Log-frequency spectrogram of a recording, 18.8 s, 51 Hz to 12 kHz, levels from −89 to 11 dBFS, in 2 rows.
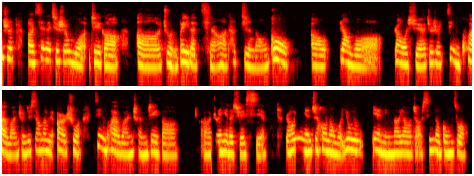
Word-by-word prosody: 就 - - +3
是， 300 -2 +2 0.2
呃， 235 -1 +5
现 265 +6 +1
在 275 -2 +4
其 260 -1 0
实 250 -1 +2
我 225 -4 +1
这 235 -3 +3
个， 190 -3 +3 0.4
呃， 185 -2 +2
准 200 -4 +1
备 245 -1 +6
的 205 -3 +2
钱 185 -3 -5
啊， 190 0 -1
它 245 +6 -9
只 200 -3 -1
能 175 +2 -5
够， 265 -7 +7 0.4
呃， 205 - 0 0.5
让 250 -6 +3
我 190 -1 -1 0.2
让 245 -3 +1
我 215 0 +3
学 195 -2 0
就 230 +1 -1
是 220 -2 -2
尽 260 -8 0
快 260 -8 +2
完 185 0 -4
成。 200 -1 -4
就 215 - -2
相 235 +1 -5
当 235 -1 -1
于 - - -2
二 220 -3 +1
硕， 210 -3 -2 0.3
尽 295 -7 -2
快 240 -3 0
完 195 0 -2
成 195 -3 -3
这 210 -1 -1
个， 190 -1 -5 0.8
呃， 190 -1 -3
专 215 0 -1
业 215 -2 +1
的 200 - +3
学 190 -1 -2
习， 180 -1 -5 0.5
然 215 - 0
后 240 - +3
1 - - -1
年 225 -1 +3
之 245 +1 0
后 240 -1 -1
呢， 215 -2 +3
我 190 -2 -1
又 245 -3 +2 0.2
面 235 -4 +1
临 190 0 +1
了 200 0 0
要 200 -1 -1
找 - - -4
新 240 +4 -4
的 215 -2 +1
工 200 +1 +1
作。 200 -4 -1
215 Hz, 215 characters per minute, -20 LUFS, 195-240 Hz, 0.8 s, 够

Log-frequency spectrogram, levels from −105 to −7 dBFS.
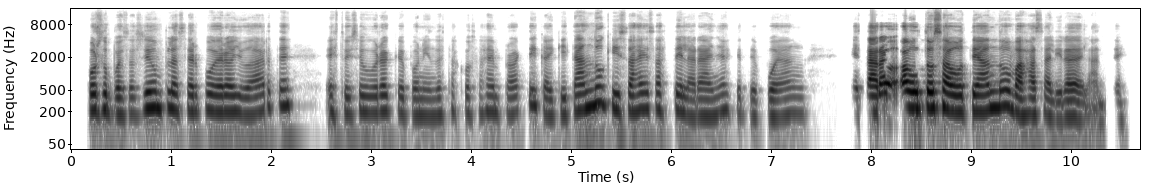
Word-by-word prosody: por 210 0 0
supuesto, 185 -3 -5
ha - - -18
sido 230 +5 +2
un 230 - +1
placer 210 -3 -4
poder 200 -1 -3
ayudarte. 200 +7 -6 0.3
Estoy 185 -1 -11
segura 195 +1 -7
que 185 -3 -12
poniendo 175 -1 -11
estas 185 +2 -19
cosas 190 0 -17
en 195 -1 -9
práctica 185 +3 -10
y - - -11
quitando 215 +10 0
quizás 210 -3 -4
esas 220 -2 -7
telarañas 180 0 -8
que 180 -2 -20
te 165 -2 -16
puedan 175 +3 -11 0.4
estar 265 -8 +3
au 220 0 +8 0.2
autosaboteando, 230 0 +5
vas 180 -4 0
a 175 - -2
salir 165 -3 -9
adelante. 150 -2 -7
195 Hz, 175 wpm, -22 LUFS, 180-215 Hz, 0.4 s, au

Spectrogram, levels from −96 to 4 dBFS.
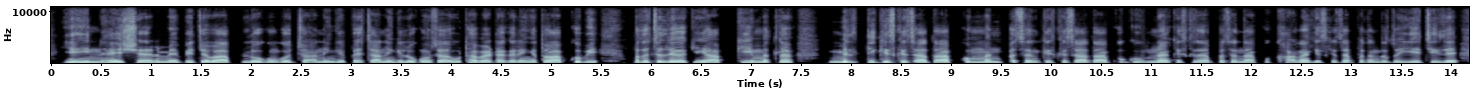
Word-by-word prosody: यही 170 +6 +3
नए 145 -4 +2
शहर 130 +2 +2
में 115 -3 +1
भी 135 - +2
जब 120 -1 +4
आप - - 0 0.2
लोगों 110 +3 0
को 115 0 +1
जानेंगे, 120 0 -2
पहचानेंगे, 115 +9 -1
लोगों 140 +2 0
के 155 +2 +1
साथ 155 - +3
उठा-बैठा 145 -3 +1
करेंगे, 150 +3 -2
तो 180 - +4
आपको 165 +2 +3
भी 200 +2 -3 0.4
पता 190 +3 +2
चल 205 -1 +1
जाएगा 205 +1 +6
कि 205 -1 -1
आपकी 210 +3 -5
मतलब 205 +2 +1 0.5
मिलती 185 +4 +3
किसके 150 -7 0
साथ 125 -1 +2
है, 140 - +5
आपको 155 +5 +2 0.2
मनपसंद 160 -1 -2
किसके 145 0 -5
साथ 125 -1 +1
है, 130 - +4
आपको 135 +3 -3
घूमना 145 +7 +1
किसके 135 0 -6
साथ 140 -1 +1
पसंद 135 +2 -3
है, - - +3
आपको 150 +2 -9
खाना 165 +2 +1
किसके 140 -2 -6
साथ 145 +1 0
पसंद 155 +3 -4
है, - - -4
तो 210 - -4
ये 190 0 -3
चीज़ें 200 +3 +1
150 Hz, 205 wpm, -23 LUFS, 135-180 Hz, 0.5 s, जाएगा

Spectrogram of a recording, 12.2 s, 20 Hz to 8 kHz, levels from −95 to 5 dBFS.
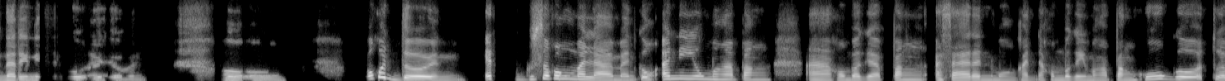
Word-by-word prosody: narinig 170 -2 +1
siguro 160 -2 -5 0.2
yun. 140 0 -8 0.8
Oo. 150 -3 -3 0.8
Bukod 440 -4 +5
dun 165 -4 +6 0.2
at 280 - +6 0.2
gusto 255 +8 +2
kong 295 -2 +3
malaman 190 -7 +2
kung 225 0 +1
ano 285 +1 +4
yung 280 -2 -1
mga 240 -2 -1
pang, 210 -1 -4 0.4
ah, 195 -2 -1
kumbaga 185 -2 -1 0.2
pang-asaran 200 -2 -1
mong 175 -1 -9
kanta. 170 -1 -7
Kumbaga 180 -1 -4
yung 175 0 -6
mga 170 0 -7
panghugot, 240 +6 +1
di - - -9
190 Hz, 120 wpm, -22 LUFS, 170-235 Hz, 0.8 s, dun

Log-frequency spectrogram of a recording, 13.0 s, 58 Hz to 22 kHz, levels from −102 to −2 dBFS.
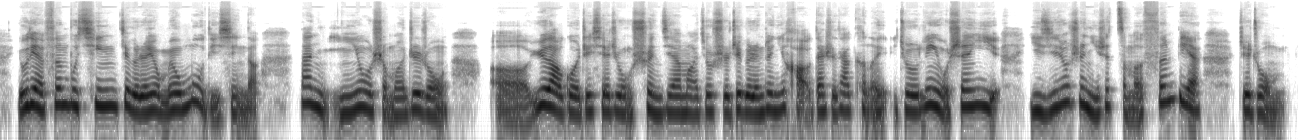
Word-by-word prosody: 有 215 +4 +3
点 250 -4 +6
分 265 +5 +1
不 255 - +3
清 245 0 +1
这 250 +1 +1
个 200 - +5
人 190 +1 +5
有 205 - +3
没 200 - 0
有 215 - +4
目 260 +2 0
的 - - -6
性 - - -5
的。 - - -6 0.4
那 280 -1 0
你 200 -6 0
有 225 -2 +1
什 185 -3 -5
么 175 0 -4
这 215 +3 +3
种 180 -3 -2 0.5
呃， - - -5
遇 255 +2 +3
到 225 -6 +7
过 185 -2 0
这 195 - 0
些 200 0 -1
这 195 - -6
种 190 -1 0
瞬 200 -5 -1
间 190 0 -2
吗？ 185 -1 -3
就 195 +2 -3
是 190 -1 -2
这 210 +3 +1
个 195 - +4
人 185 0 +3
对 215 - +1
你 205 +2 -1
好， - - -2
但 195 0 -1
是 195 -2 -4
他 205 0 -3
可 205 - -8
能 - - -3 0.2
就 195 -1 +2
另 255 +5 +2
有 230 - +2
深 245 0 +1
意， 260 - +1 0.3
以 200 -1 +1
及 200 +5 0
就 280 +4 +1
是， 280 -1 -1
你 210 -7 +3
是 245 +7 -4
怎 250 - -8
么 - - -3
分 295 +3 -2
辨 255 -10 +1 0.4
这 205 - +2
种 190 -1 -3
210 Hz, 290 characters per minute, -22 LUFS, 195-245 Hz, 0.5 s, 到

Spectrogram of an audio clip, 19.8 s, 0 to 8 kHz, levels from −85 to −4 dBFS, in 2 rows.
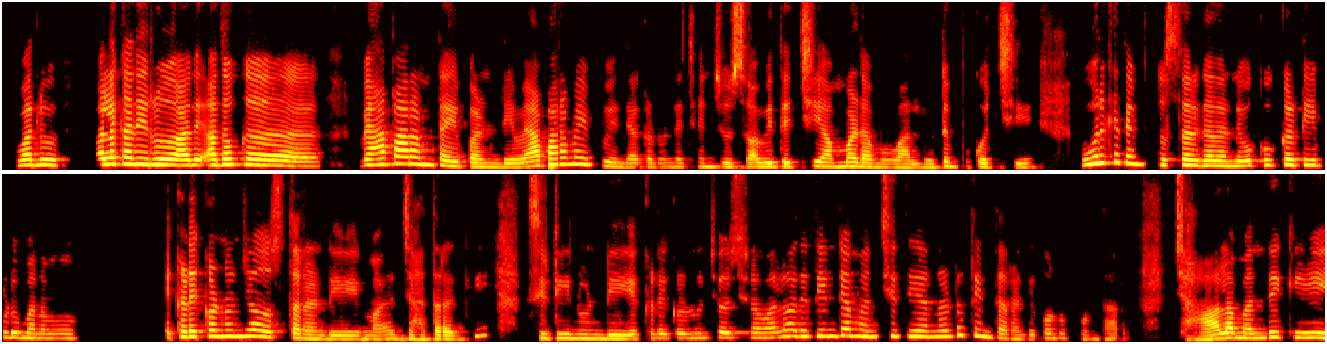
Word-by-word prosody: వాళ్ళు 260 +1 +3 0.4
వాళ్ళకది 300 +1 +6
రు 280 - +8 0.2
అది 260 +1 +4
అదొక 280 +2 +3 0.9
వ్యాపారం 305 +3 +5
టైప్ 210 -3 0
అండి. 175 -1 -5
వ్యాపారం 280 +8 +3
అయిపోయింది 205 -11 -5
అక్కడుండే 180 0 -11
చెంచూస్ 185 -1 -4
అవి 190 +1 +2
తెచ్చి 195 +2 -3
అమ్మడము, 185 -3 0
వాళ్ళు 155 +1 -6
తెంపుకొచ్చి. 175 -3 -6 0.5
ఊరికే 370 +3 +3
తెంపుకొస్తారు 265 -5 0
గదండీ! 225 -1 +1
ఒక్కొక్కటి 260 +2 -1
ఇప్పుడు 240 0 -2
మనము 205 -1 -8 0.8
ఎక్కడెక్కడ 270 +2 +3
నుంచో 295 +1 +2
వస్తారండి 195 -10 -2 0.3
మా 165 - -5 0.2
జాతరకి. 170 - -4 0.4
సిటీ 210 -1 -2
నుండి, 185 -1 -2
ఎక్కడెక్కడి 210 +1 -7
నుంచో 220 +2 -11
వచ్చిన 230 0 -8
వాళ్ళు 240 +5 -5
అది 290 0 -1
తింటే 300 +2 -1
మంచిది 285 0 -2
అన్నట్టు 280 +5 -3
తింటారండి. 200 - -5
కొనుక్కుంటారు. 205 -3 -12 0.4
చాలామందికి 220 +8 0
220 Hz, 125 wpm, -24 LUFS, 185-275 Hz, 0.9 s, రు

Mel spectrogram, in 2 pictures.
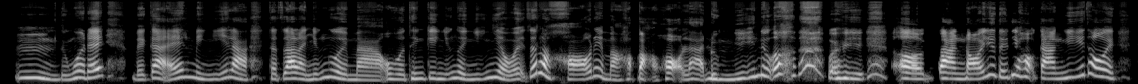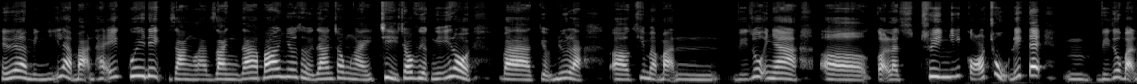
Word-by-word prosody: Ừm, 300 -6 -1
đúng 220 +2 -9
rồi 310 0 +1
đấy. 325 +5 +4 0.3
Với 225 -4 -8
cả 285 +5 +2
ấy, 275 +5 0
mình 270 -8 -5
nghĩ 240 +5 -8
là 310 -2 +2 0.2
thật 250 -2 -7
ra 275 +1 +7
là 255 - +1
những 240 +7 -6
người 300 -7 -1
mà 210 -3 -3
overthinking, 255 +2 -4
những 255 +4 -6
người 275 -4 -2
nghĩ 230 +1 -7
nhiều 285 -3 -1
ấy, 240 +3 -4
rất 440 +5 +1
là 440 - +5
khó 235 0 +1
để 385 - -5
mà 230 -6 -4
họ 205 0 -6
bảo - - +2
họ 270 -1 +5
là 245 +1 -2
"Đừng 235 -4 -1
nghĩ 280 +9 -1
nữa!" 390 -2 +3 0.5
bởi 285 -3 +1
vì, 270 -4 0 0.3
ờ, 260 -3 +5
càng 265 -3 +7
nói 250 +1 +4
như 415 - -2
thế 320 - -3
thì 445 - 0
họ - - +2
càng 265 -1 +1
nghĩ 335 +8 -4
thôi. 355 -7 +4 0.2
Thế 255 - -5
nên 330 - 0
là 310 - +3
mình 235 -4 -9
nghĩ 245 - -11
là 380 - +2
bạn 235 0 -1
hãy 300 +7 -6
quy 390 +1 +1
định 380 -3 -3
rằng 240 -2 -3
là 225 0 -8
dành 240 0 -1
ra 270 +3 +2
bao 340 +5 +6
nhiêu 355 -1 -4
thời 275 -7 -7
gian 255 +1 -1
trong 285 -2 -4
ngày 225 -1 -5
chỉ 310 -6 +1
cho 285 -1 +3
việc 275 -3 -5
nghĩ 265 +6 -6
thôi. 320 -7 +5 0.3
Và, 230 -4 +3
kiểu 225 -3 -10
như 260 +4 -5
là, 265 - +1 0.3
ờ, 235 -1 0
khi 310 - -6
mà 250 -5 -3
bạn 225 -1 -1
ừm, 225 -1 -11 0.2
ví 230 +1 -13
dụ 365 +3 -4
nha, 270 -4 +1 0.2
ờ, 220 -4 +2
gọi - - -1
là 225 - -2
s 225 - -15
suy 370 -1 +2
nghĩ 345 +3 -4
có - - +1
chủ 455 - -1
đích 400 - -5
đấy, 415 -1 +9 0.2
ừm, 240 -5 -12
ví 235 +2 -11
dụ 330 - -4
bạn - - 0
260 Hz, 255 wpm, -19 LUFS, 235-310 Hz, 0.5 s, đấy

